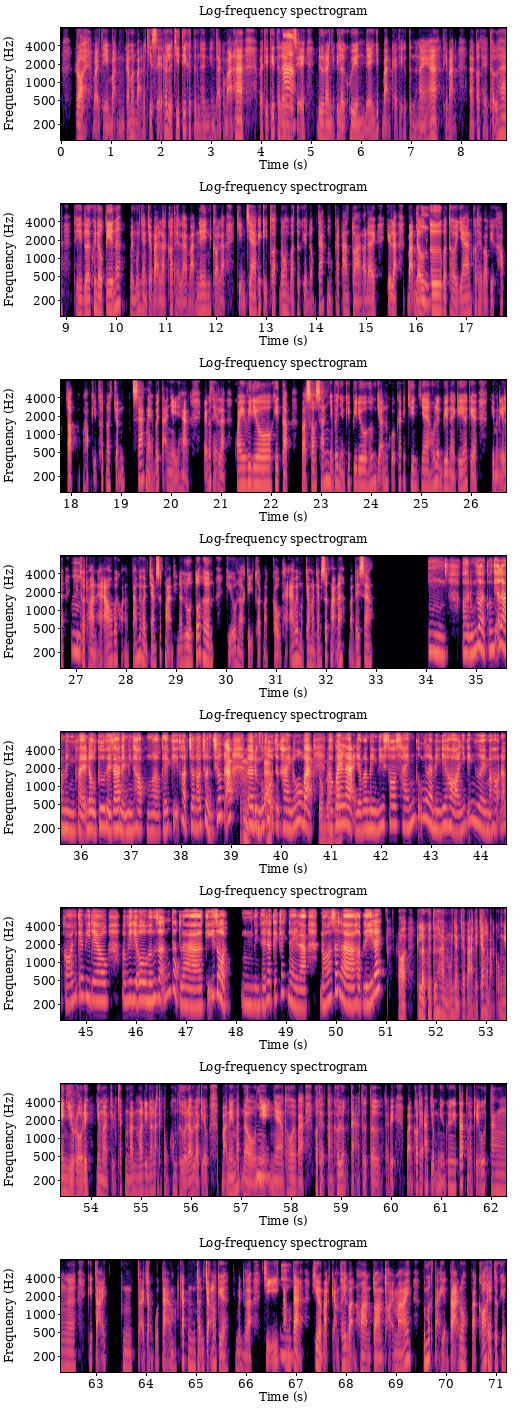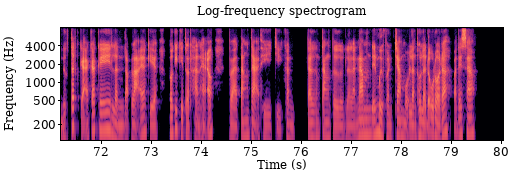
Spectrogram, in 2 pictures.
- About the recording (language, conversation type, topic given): Vietnamese, advice, Bạn lo lắng thế nào về nguy cơ chấn thương khi nâng tạ hoặc tập nặng?
- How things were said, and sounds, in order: tapping; other background noise; unintelligible speech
